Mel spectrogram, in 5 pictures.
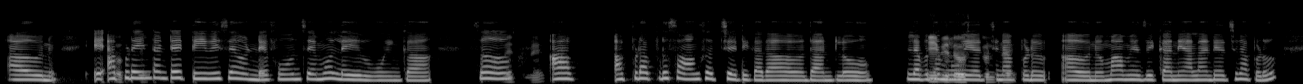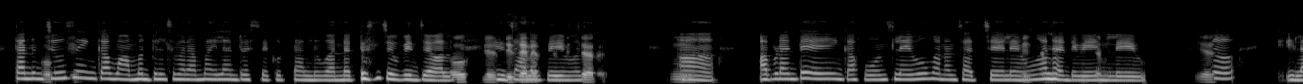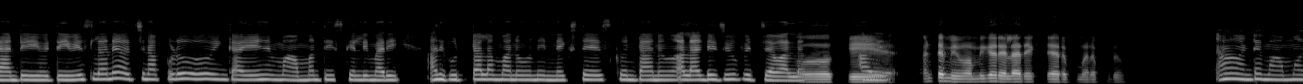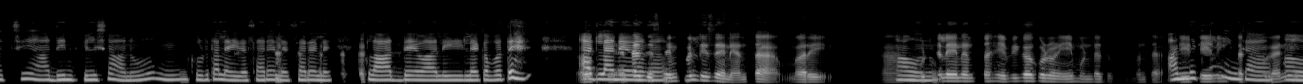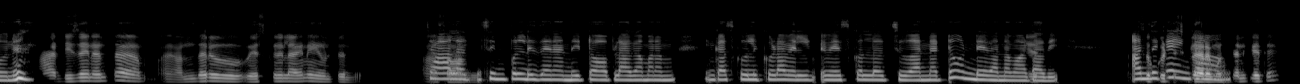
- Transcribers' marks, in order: in English: "ఫోన్స్"; in English: "సో"; in English: "సాంగ్స్"; in English: "మూవీ"; giggle; in English: "డిజైన్"; in English: "ఫేమస్"; in English: "ఫోన్స్"; in English: "సర్చ్"; giggle; in English: "యెస్"; in English: "సో"; in English: "టీవీస్‌లోనే"; in English: "మమ్మీ"; in English: "రియాక్ట్"; laugh; in English: "క్లాత్"; chuckle; in English: "సింపుల్"; in English: "హెవీ‌గా"; in English: "డీటెయిలింగ్"; giggle; in English: "డిజైన్"; in English: "సాంగ్‌లో"; in English: "సింపుల్ డిజైన్"; in English: "టాప్‌లాగా"; in English: "యెస్. సో"
- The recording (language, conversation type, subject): Telugu, podcast, సినిమా లేదా సీరియల్ స్టైల్ నిన్ను ఎంత ప్రభావితం చేసింది?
